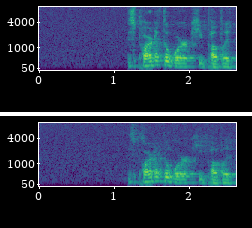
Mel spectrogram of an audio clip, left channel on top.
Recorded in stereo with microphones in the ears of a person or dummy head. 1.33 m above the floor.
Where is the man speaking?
70° left (ahead or behind), 6 m; by 2.5 s 60° left (ahead or behind), 6.5 m.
